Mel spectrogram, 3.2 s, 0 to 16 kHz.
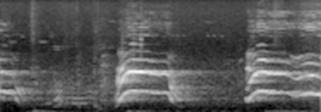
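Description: A hunting dog in the video game Way of the Hunter 2 gives two drawn-out, whining barks about a second apart, close and clear against a quiet background.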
